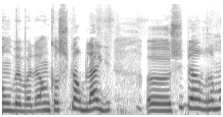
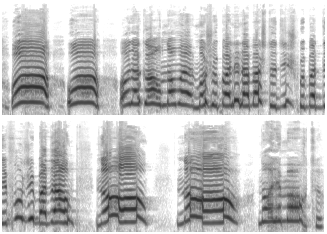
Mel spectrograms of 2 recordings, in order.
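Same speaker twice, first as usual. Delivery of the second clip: high, loud alarmed cries; frantic, high-pitched protest; panicked wailing; 7 semitones higher, 10 dB louder than usual. Real, not acted. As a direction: shout in panic over a fallen teammate. Panicking as teammate Brigitte dies.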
